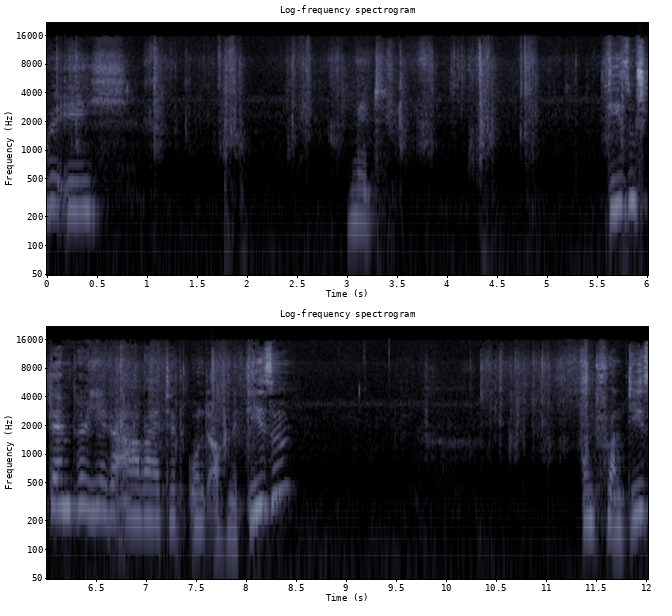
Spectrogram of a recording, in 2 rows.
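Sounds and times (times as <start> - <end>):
plastic sheet crinkling: 0.0 - 8.5, 9.7 - 12.0.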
